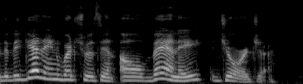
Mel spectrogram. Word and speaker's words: Albany: beginning, which was in Albany, Georgia. That's how they say it down there. Now, if you're a Yankee up in New York, it's Albany, but down south, it's Albany.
